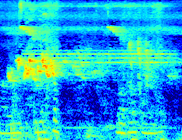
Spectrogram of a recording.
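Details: A bulbul in a bael tree gives a burst of bright, chattering chirps, then quieter notes; a low voice murmurs in the background.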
